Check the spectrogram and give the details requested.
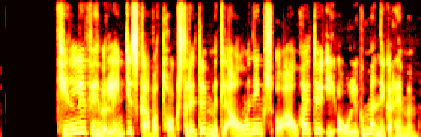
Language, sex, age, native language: Icelandic, female, 30-39, Icelandic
